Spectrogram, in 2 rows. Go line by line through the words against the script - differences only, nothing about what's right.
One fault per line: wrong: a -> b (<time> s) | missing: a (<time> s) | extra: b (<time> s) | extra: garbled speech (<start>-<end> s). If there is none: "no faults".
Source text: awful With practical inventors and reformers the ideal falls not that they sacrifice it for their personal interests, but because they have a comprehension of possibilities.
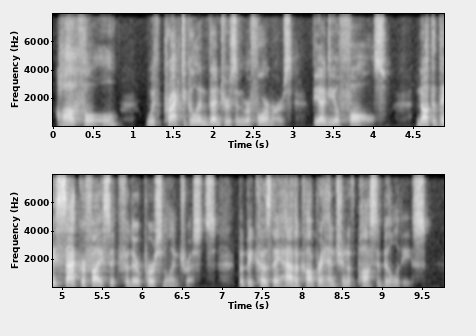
no faults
